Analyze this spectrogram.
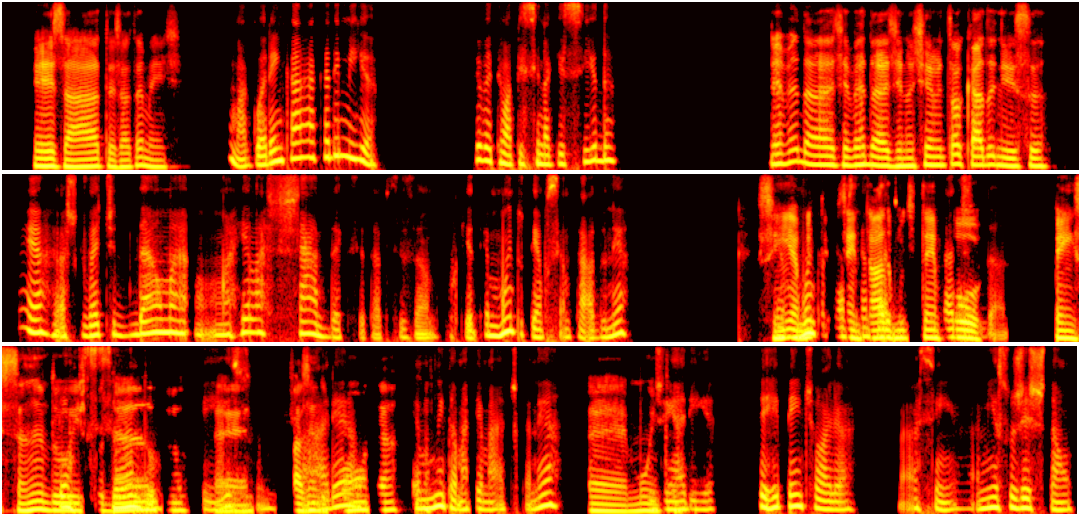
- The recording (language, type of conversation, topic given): Portuguese, advice, Como posso me acalmar agora se estou me sentindo sobrecarregado e desconectado do que importa?
- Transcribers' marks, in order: tapping; chuckle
